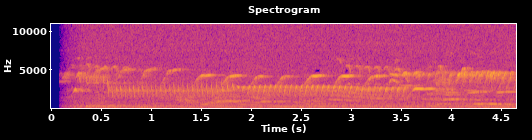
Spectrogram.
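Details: Roller canary singing a long continuous rolling trill of fast, even pulses held for several seconds, dipping slightly in pitch partway through, with a thin higher whistled line running above it over a soft low background hum.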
